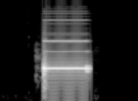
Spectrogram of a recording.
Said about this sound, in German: der Anruf war auf einmal abgebrochen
